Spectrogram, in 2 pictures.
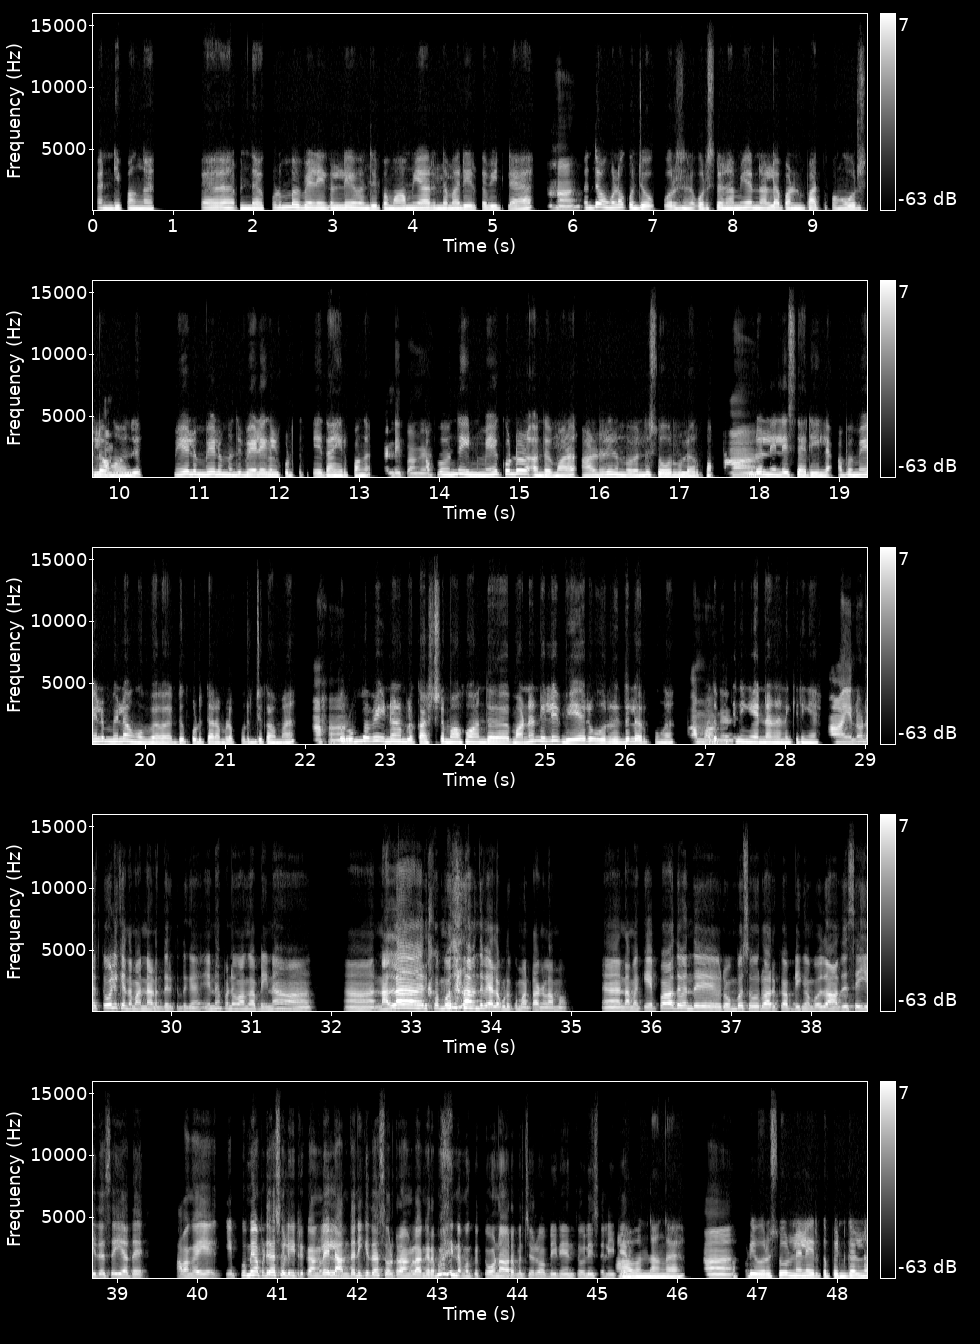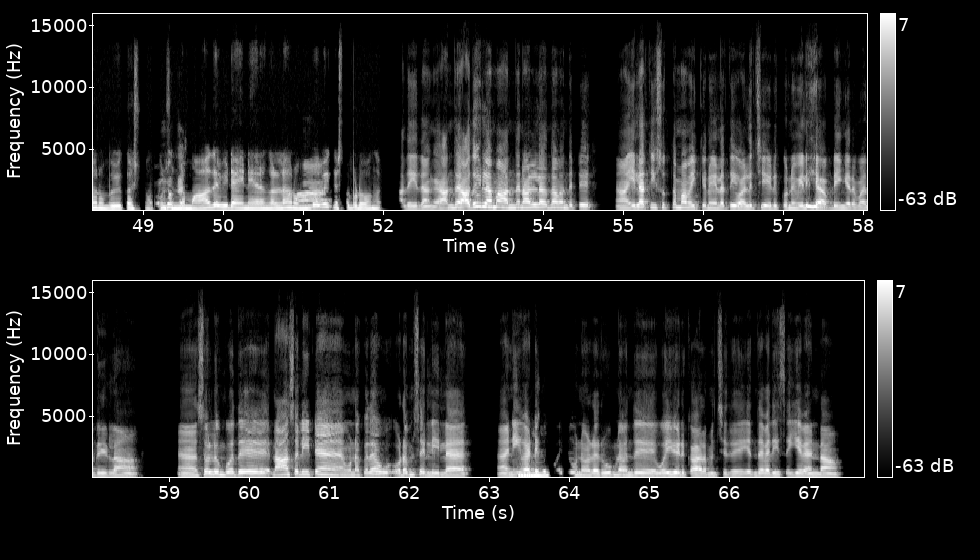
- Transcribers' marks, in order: horn; chuckle; other noise; chuckle; chuckle; unintelligible speech; chuckle
- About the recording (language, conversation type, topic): Tamil, podcast, சோர்வு வந்தால் ஓய்வெடுக்கலாமா, இல்லையா சிறிது செயற்படலாமா என்று எப்படி தீர்மானிப்பீர்கள்?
